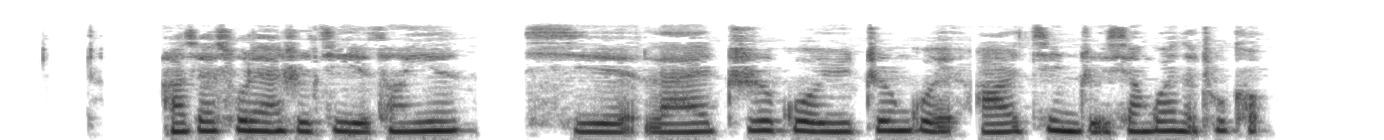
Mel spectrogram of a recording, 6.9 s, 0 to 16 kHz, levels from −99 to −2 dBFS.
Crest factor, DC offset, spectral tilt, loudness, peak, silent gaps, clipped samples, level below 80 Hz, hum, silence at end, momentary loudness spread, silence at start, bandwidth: 14 dB; under 0.1%; -5 dB/octave; -24 LUFS; -10 dBFS; 2.40-2.62 s; under 0.1%; -68 dBFS; none; 0.65 s; 7 LU; 0.8 s; 8 kHz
